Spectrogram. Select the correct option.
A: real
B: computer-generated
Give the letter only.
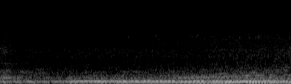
B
